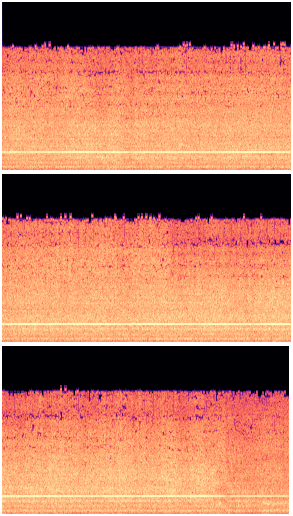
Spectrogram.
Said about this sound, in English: Now, if we turn on this leaf blower, and we put this soccer ball on it,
